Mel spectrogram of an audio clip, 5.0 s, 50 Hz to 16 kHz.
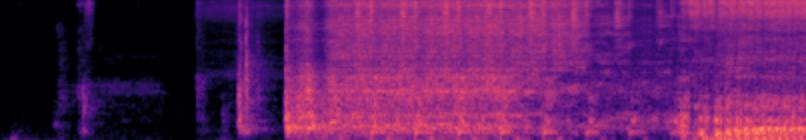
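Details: Dixon 2042 riding mower, 20 hp engine, 42 in cut, which turned over but wouldn't start: after dirt was cleared from the carburetor main jet and a new fuel filter fitted, a short crank on choke catches quickly and settles into an even single-cylinder idle, fixed.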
